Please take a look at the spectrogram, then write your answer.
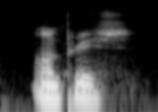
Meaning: moreover, what is more, on top of that
- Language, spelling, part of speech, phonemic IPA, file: French, en plus, adverb, /ɑ̃ plys/, Fr-en plus.oga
